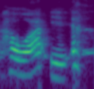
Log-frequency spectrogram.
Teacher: There is a glottal stop there, Hawaii.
